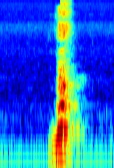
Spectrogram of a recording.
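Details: Female German Shepherd guarding her house against the garbage truck gives one sharp, loud bark over a faint low hum.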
